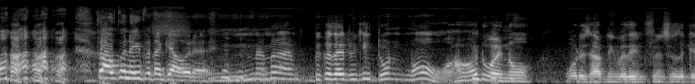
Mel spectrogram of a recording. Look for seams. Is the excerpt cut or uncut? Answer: uncut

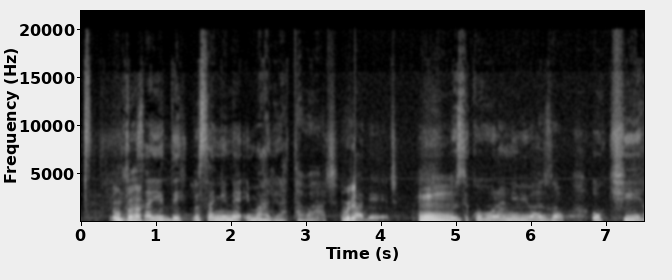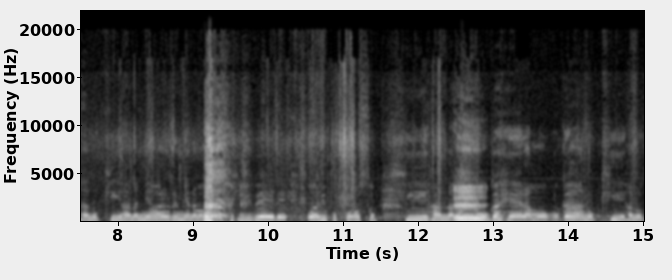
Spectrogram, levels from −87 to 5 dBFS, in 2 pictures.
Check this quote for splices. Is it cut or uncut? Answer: cut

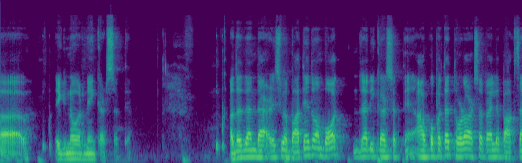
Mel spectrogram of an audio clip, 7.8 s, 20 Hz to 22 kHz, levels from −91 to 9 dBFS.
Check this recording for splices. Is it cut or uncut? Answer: uncut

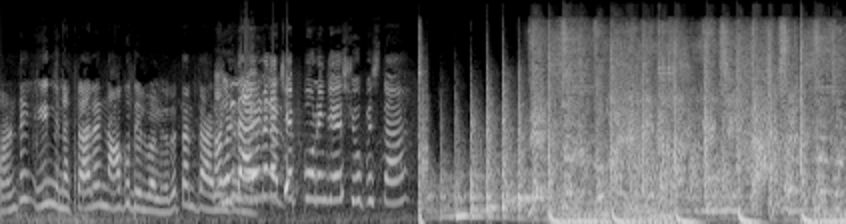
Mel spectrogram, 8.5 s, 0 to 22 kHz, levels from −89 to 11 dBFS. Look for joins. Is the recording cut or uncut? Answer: uncut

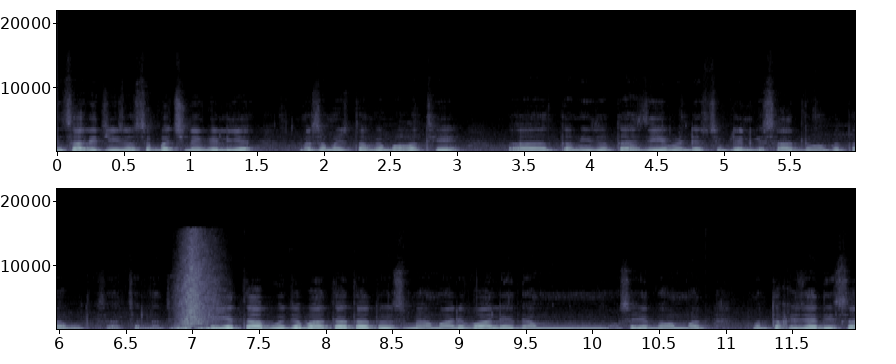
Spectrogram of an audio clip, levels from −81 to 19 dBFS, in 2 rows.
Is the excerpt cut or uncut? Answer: cut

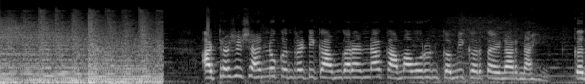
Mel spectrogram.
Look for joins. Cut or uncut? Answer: cut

